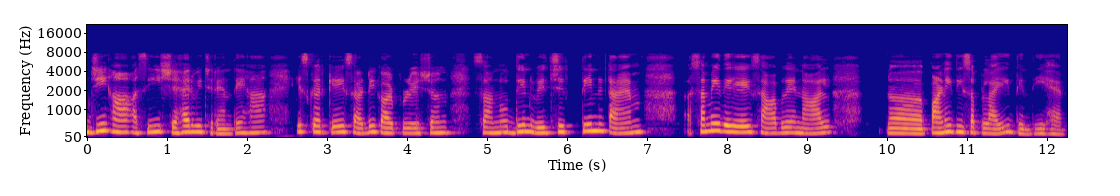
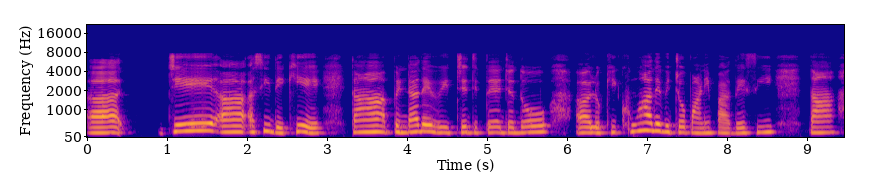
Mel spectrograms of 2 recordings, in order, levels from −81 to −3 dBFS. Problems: constant background noise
